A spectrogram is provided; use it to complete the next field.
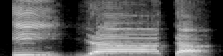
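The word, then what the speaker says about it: إِيَّاكَ: Iyaka. Ya, iyaka. Harus ada tekanannya. Kalau tidak, wah maknanya wow ini. Baina sama wasumur syat ini. Jadi sangat melenceng jauh. Kalau iyaka yang dimaksud adalah kepada engkau ya Allah saya menyembah.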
